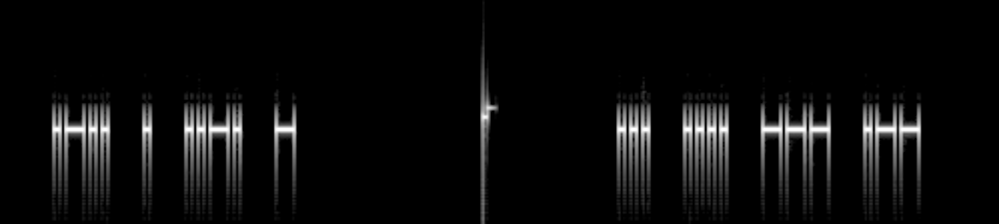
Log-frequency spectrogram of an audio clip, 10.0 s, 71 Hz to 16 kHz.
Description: Morse code, heard as a keyed tone, about 20 wpm, spaced as for 14 wpm, 700 Hz. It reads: LEFT SHOW
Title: 2x Character Spacing - Top 300 Words - 20wpm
